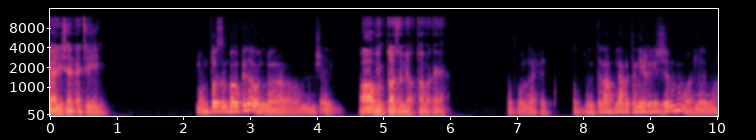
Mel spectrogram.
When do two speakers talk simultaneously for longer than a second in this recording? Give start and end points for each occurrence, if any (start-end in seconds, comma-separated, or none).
none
